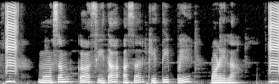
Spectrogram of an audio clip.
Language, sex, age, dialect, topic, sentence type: Bhojpuri, female, 36-40, Western, agriculture, statement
